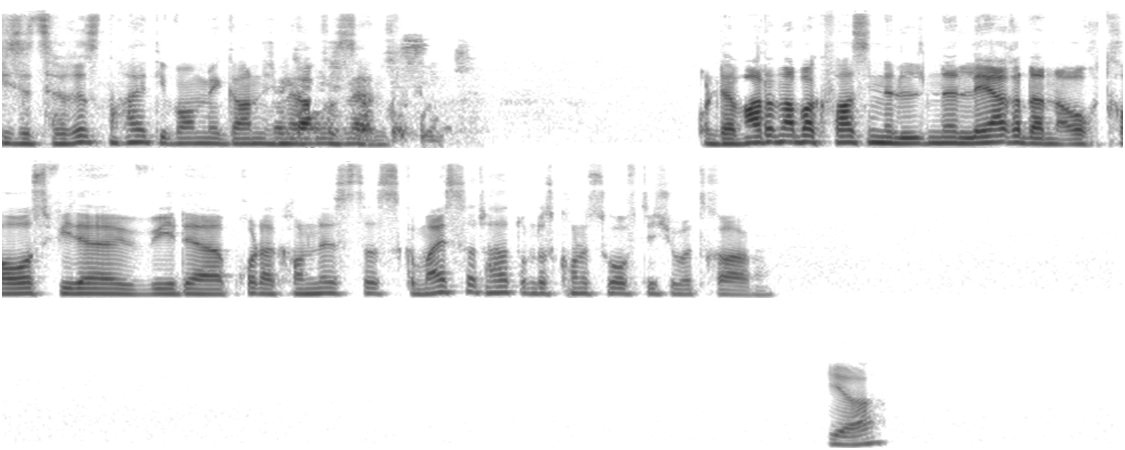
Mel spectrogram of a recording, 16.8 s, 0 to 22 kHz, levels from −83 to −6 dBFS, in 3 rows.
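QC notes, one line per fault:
0.18–0.24 s, 0.48–0.53 s and 2.60–2.67 s, echo leak: short scraps of a copy of the speech return 321 ms late. They are very faint, around 35 to 40 dB below the speech. This is likely a far-end echo canceller letting small remnants of loudspeaker pickup slip back into the call.
1.35–2.43 s, echo leak: the same 321 ms delayed copy returns for over a second at only about 5 dB below the speech, heard as a clear doubled repeat trailing the main sound.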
